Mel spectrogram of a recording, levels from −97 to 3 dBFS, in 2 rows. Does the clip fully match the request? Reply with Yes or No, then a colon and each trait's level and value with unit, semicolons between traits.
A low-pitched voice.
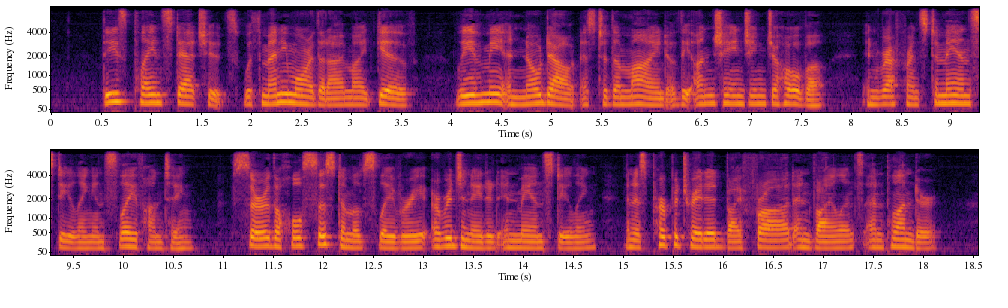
No: medium, 155 Hz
